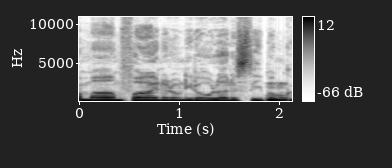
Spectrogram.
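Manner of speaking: put-on deep bass voice, dismissive teenage tone. Imitating a teenage son brushing off sleep: imitating teen son's put-on deep voice. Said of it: "pretends he's got bass in his voice".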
